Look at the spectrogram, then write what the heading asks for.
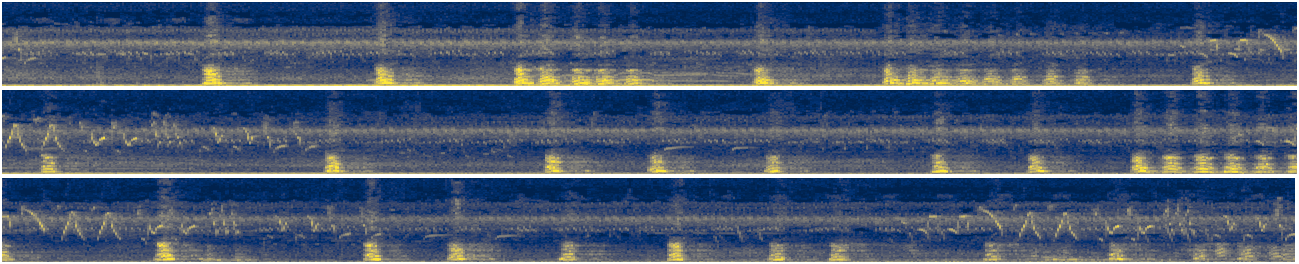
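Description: A large shepherd-type guard dog barking aggressively, single barks and quick runs of barks at irregular intervals. A steady low hum sits under the first two-thirds.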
